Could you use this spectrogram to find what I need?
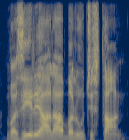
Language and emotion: Urdu, neutral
